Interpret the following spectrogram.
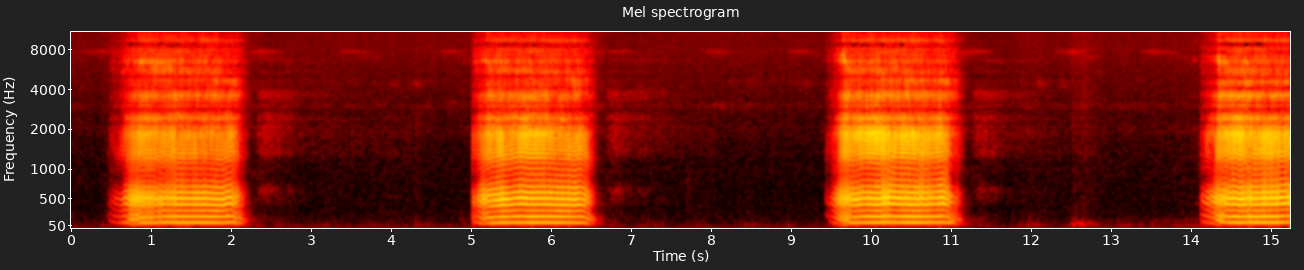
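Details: Man snoring, recorded May 17, 2011: loud, groaning snores every four to five seconds, about 13 breaths a minute, with silence between; heavy snoring.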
